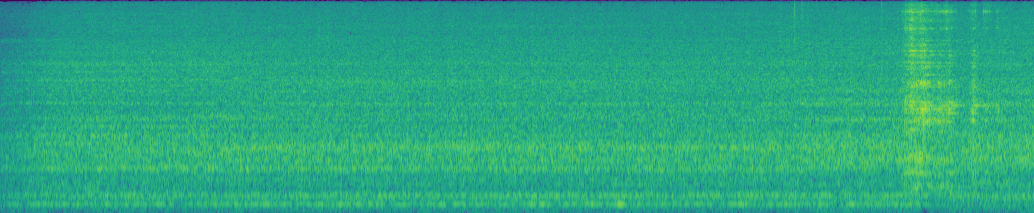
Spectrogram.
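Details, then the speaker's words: Homemade blower-driven waste oil heater with brake drum body, blower on full speed, oil oozing rather than dripping: steady even torch-like furnace roar with no crackling or popping; burner running clean. "I don't get that at all. It sounds like a furnace running, just a sound of a torch basically."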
